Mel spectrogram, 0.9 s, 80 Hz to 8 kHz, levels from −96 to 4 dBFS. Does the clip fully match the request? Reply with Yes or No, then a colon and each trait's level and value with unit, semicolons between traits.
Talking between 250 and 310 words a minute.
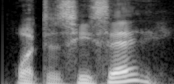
Yes: fast, 275 wpm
